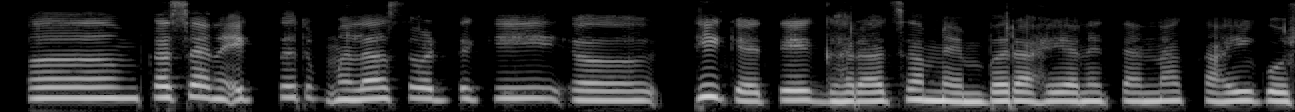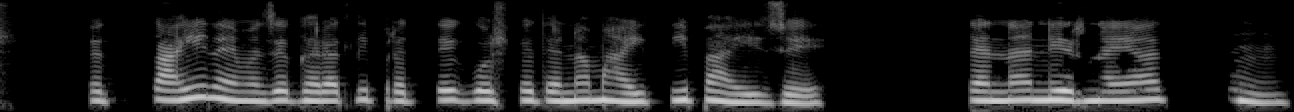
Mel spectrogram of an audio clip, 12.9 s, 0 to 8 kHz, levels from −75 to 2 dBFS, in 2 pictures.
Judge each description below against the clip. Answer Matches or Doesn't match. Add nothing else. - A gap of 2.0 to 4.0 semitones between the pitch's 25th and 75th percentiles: Matches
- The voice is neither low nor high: Doesn't match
